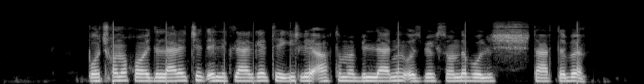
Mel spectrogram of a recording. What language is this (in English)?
Uzbek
